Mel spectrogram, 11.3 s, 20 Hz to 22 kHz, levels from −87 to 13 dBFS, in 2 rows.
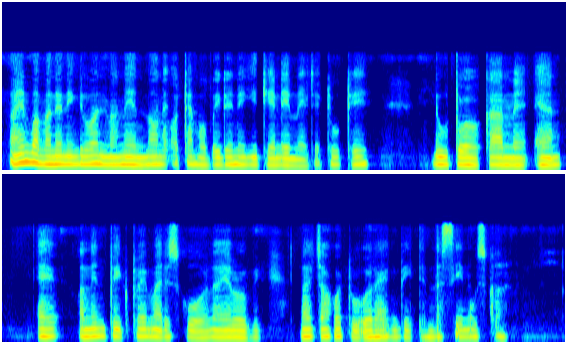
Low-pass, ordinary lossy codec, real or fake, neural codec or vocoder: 7.2 kHz; none; fake; codec, 16 kHz, 0.5 kbps, FunCodec, trained on Chinese and English, 25 frames a second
